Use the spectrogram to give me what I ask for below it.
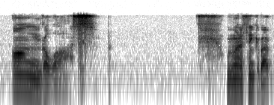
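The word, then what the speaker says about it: ἄγγελος: sound as in get, but when it's combined with kappa here, ki, or xi, or another gamma, it's pronounced with the n sound, as in angelos.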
